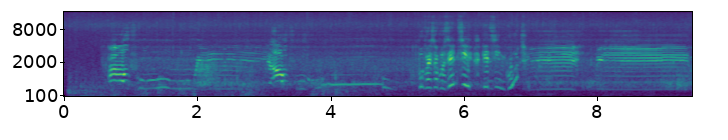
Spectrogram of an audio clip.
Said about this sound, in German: Ist das Wind? Lassen Sie mich das Analyse-Tool aktivieren. In Kenntnisnahme aller bisherigen Faktoren liegt die Vermutung nahe, dass der Professor buchstäblich durch den Wind ist, also sich dort aufhält, wo ein sehr starker Wind weht.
